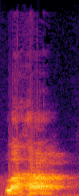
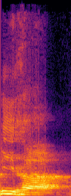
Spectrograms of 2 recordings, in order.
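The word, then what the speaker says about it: لها: faedah baru bisa diingat asalnya bacanya Li ya kecuali bersambung dengan kata ganti maka bacanya la ya tadi kanitu P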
